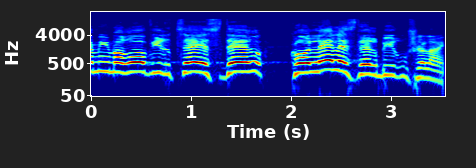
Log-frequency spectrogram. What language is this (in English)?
Hebrew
